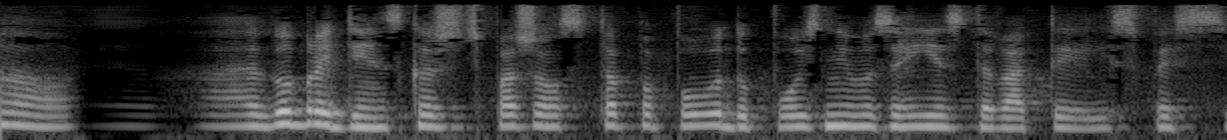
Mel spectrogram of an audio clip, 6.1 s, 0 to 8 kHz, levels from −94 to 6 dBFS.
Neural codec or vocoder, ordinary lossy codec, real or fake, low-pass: codec, 16 kHz, about 1 kbps, DyCAST, with the encoder's durations; MP3, 32 kbps; fake; 7.2 kHz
